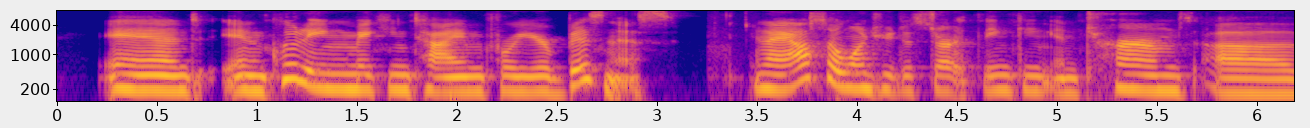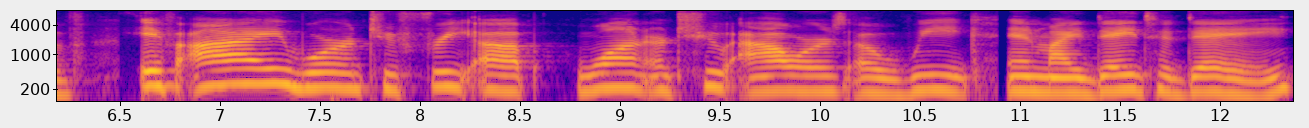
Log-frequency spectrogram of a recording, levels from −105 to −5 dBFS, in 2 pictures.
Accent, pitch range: American, 170-200 Hz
